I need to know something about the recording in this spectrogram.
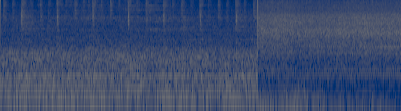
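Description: Steady low road rumble inside a car driving at highway speed, from tyres and engine. It cuts off sharply about four seconds in, leaving a quieter background with a steady held tone.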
